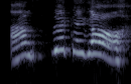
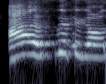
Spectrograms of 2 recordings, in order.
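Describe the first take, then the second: First: Laughing it out, slow and teasing; playful complaint through a laugh. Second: Loud, playful mock outrage; mock yell. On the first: Real, not acted. Host teasing chat viewers while laughing. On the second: Host mock-yelling at viewers who hid their page. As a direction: blast it at the chat in fun. Repeats the complaint much louder.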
